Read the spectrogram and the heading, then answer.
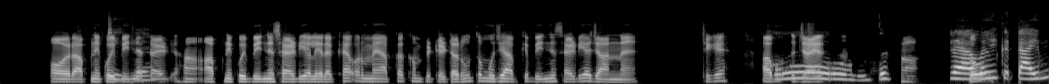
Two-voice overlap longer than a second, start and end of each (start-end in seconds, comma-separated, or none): none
